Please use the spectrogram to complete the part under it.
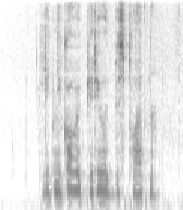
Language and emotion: Russian, neutral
